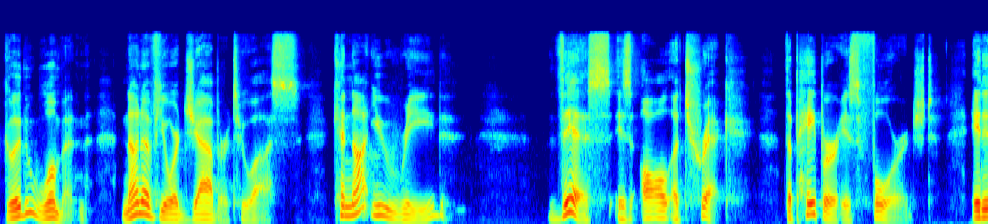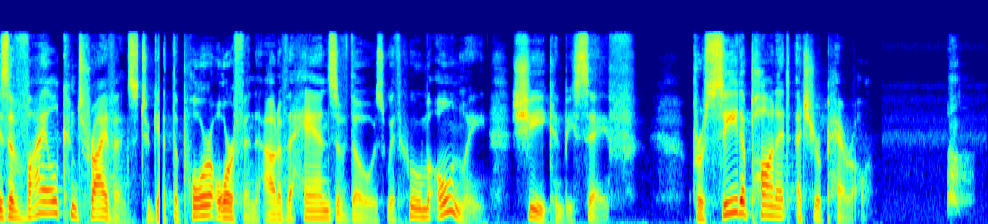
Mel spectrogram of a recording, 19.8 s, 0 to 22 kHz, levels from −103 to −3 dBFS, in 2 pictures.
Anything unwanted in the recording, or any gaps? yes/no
yes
